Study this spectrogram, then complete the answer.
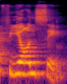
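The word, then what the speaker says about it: fiancé: है इसकी जो करेक्ट प्रोनंसिएशन है वो है फियांसे फियों से नॉट फियांसे फियांसे यह वर्ड है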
